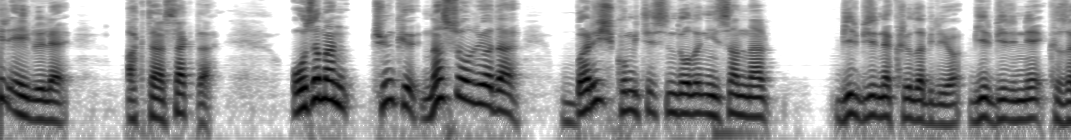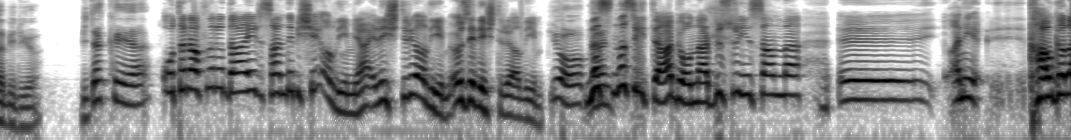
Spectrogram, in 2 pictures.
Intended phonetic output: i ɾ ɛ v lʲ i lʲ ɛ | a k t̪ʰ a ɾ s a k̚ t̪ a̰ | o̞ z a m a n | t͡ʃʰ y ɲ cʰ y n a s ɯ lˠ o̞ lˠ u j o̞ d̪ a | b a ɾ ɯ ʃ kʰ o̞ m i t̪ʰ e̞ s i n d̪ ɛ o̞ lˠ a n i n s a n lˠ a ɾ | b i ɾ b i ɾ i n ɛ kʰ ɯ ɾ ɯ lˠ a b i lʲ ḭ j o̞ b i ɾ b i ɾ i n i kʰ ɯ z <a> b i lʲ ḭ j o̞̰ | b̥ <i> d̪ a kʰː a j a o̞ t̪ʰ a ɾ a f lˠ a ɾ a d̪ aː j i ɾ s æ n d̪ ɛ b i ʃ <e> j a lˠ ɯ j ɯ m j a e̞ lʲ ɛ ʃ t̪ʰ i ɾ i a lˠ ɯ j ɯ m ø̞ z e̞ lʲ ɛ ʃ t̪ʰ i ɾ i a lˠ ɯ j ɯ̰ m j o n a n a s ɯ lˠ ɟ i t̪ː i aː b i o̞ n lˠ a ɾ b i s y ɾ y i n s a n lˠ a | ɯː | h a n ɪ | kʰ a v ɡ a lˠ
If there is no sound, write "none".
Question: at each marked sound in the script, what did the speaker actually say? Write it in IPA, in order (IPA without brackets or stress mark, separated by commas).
a, i, e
